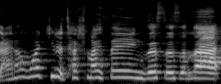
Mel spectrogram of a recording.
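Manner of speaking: high, mad, angry shouted yell. Retelling how a man yelled at her: imitating someone yelling. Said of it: "was yelling at her, like".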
